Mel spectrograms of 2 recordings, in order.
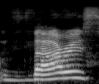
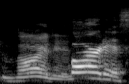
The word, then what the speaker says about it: Vardis: the household guard at the Vale named Sir Varys or something. Yeah. Vardis. Sir Vardis. Vardis. Okay. Because I didn't know how it's spelled since I don't have the actual book.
